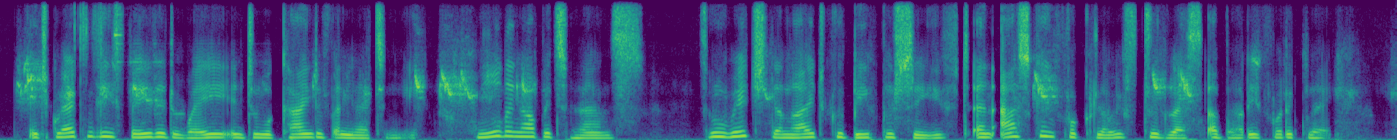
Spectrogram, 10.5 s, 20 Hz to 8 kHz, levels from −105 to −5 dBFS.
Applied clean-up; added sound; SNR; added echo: neural diffusion model UNIVERSE++.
